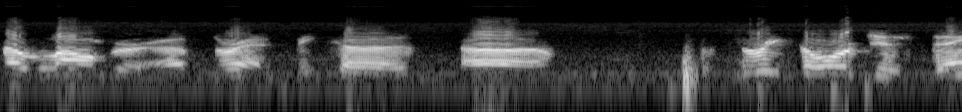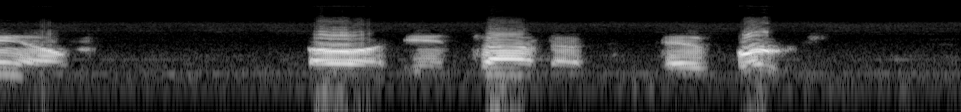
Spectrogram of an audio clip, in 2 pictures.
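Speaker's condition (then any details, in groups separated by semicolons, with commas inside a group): Cerebral palsy; bedbound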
